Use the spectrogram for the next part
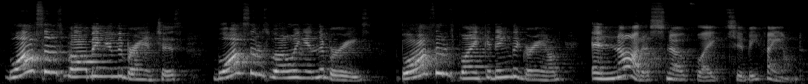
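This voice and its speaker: A woman reading a children's story aloud like a teacher, with dramatic, expressive storytelling. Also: high-pitched, unhurried, few pauses, roomy sound, poor audio.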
